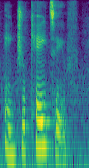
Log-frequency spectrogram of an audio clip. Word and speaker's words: educative: Then TIVE stressed on the third syllable from behind, educative.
